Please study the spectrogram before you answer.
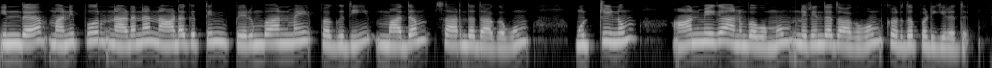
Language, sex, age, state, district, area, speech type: Tamil, female, 30-45, Tamil Nadu, Nilgiris, urban, read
